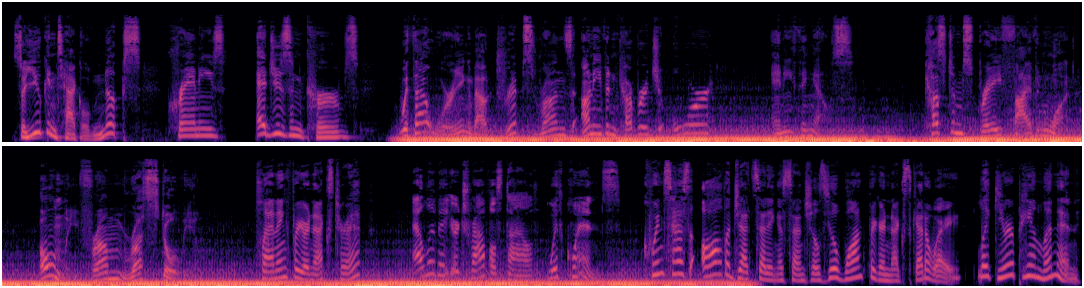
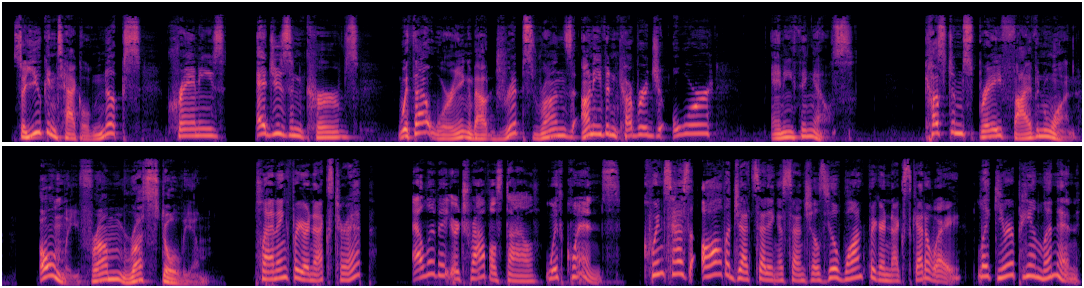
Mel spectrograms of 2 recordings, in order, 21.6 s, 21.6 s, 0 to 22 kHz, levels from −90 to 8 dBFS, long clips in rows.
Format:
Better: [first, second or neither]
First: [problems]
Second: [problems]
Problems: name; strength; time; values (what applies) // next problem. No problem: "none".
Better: second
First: low rumble; loud; from 4 to 18 s; 5 dB below the speech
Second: none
